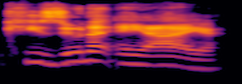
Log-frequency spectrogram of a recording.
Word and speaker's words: Kizuna AI: But like pronounced I is a Japanese name. Her name is Kizuna. I not kazun kizuna ai. It's kazuna. I is a name. It's an actual like famous Japanese name.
